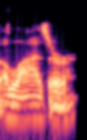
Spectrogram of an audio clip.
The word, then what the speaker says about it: Eleazar: From what I could find quickly, it seemed like Eleazar was the correct pronunciation. There was another pronunciation that was Elazar. I'm not sure that it matters that much, but I think Eleazar is probably correct.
